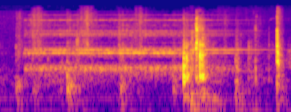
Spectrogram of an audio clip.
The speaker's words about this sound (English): Oh, why can't I ignore that phone?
